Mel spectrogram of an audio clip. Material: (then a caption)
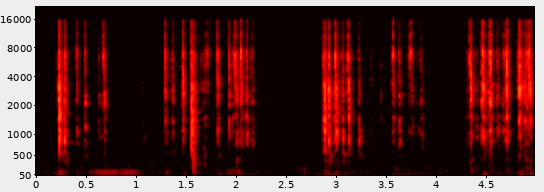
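Plastic. Fingertips type fast on a black plastic mechanical keyboard with clicky switches. Quick bursts of sharp, bright clacks come in uneven runs, separated by brief quiet gaps.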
